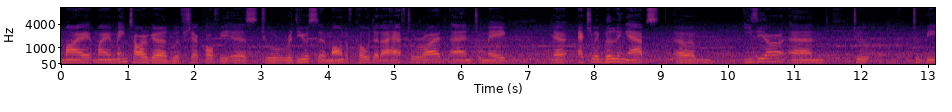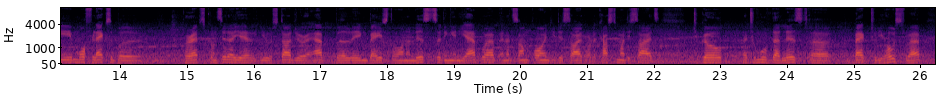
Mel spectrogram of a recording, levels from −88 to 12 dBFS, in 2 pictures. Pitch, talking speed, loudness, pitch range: 135 Hz, 170 wpm, -34 LUFS, 130-145 Hz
